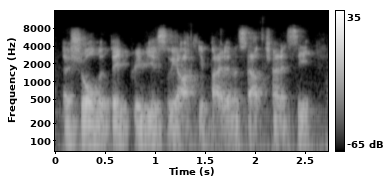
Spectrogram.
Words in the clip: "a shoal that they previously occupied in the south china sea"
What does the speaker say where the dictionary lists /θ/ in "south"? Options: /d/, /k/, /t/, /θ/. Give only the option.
/θ/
